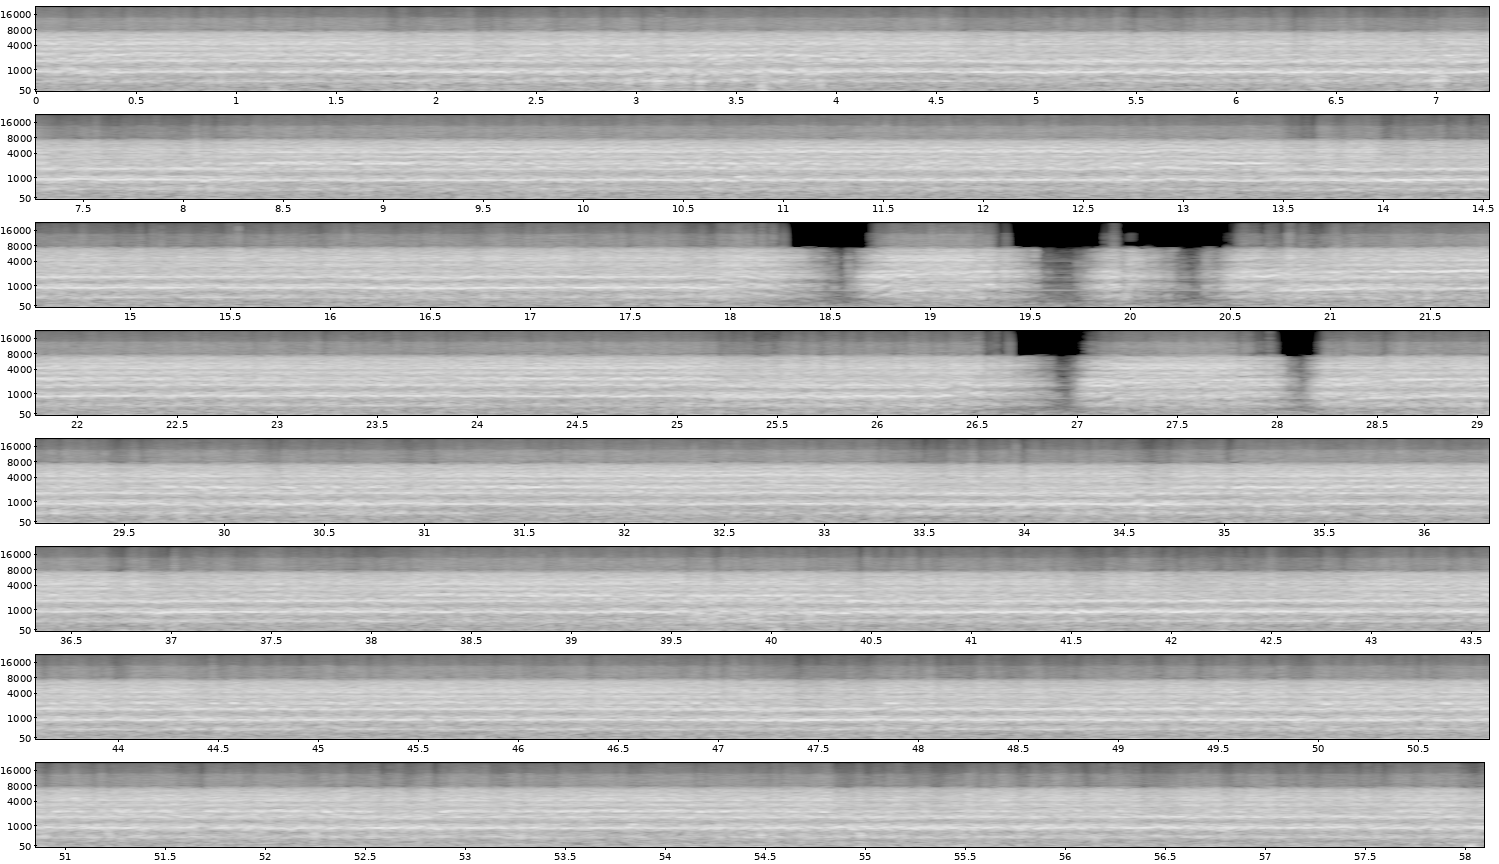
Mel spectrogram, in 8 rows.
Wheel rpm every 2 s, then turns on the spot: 230, 230, 220, 220, 220, 210, 210, 230, 230, 90, 120, 230, 220, 120, 180, 220, 220, 210, 230, 220, 210, 230, 230, 230, 230, 240, 230, 230, 230.
none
